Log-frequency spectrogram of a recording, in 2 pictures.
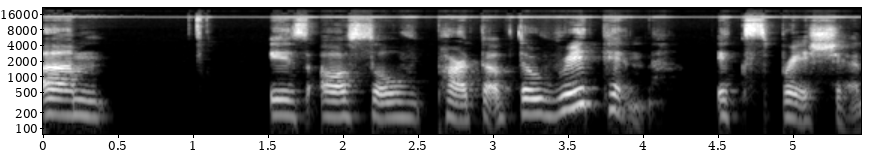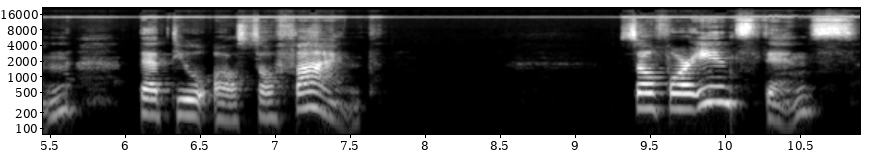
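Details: Adult woman with aphasia after a stroke in November 2023, with word-retrieval difficulty and halting speech.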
